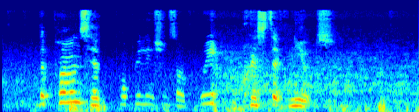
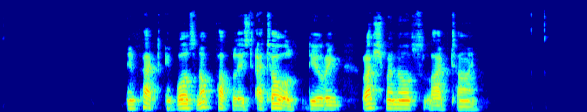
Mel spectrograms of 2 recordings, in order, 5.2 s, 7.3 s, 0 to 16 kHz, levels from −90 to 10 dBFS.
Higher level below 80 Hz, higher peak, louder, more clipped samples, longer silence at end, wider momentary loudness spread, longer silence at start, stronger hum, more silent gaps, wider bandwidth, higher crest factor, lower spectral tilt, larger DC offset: first, -44 dBFS vs -68 dBFS; about the same, -6 dBFS vs -6 dBFS; about the same, -23 LUFS vs -25 LUFS; neither; second, 0 s vs 1.35 s; first, 19 LU vs 7 LU; second, 0.45 s vs 1.6 s; neither; neither; about the same, 11.5 kHz vs 11 kHz; about the same, 20 dB vs 20 dB; about the same, -5.5 dB/octave vs -6 dB/octave; neither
